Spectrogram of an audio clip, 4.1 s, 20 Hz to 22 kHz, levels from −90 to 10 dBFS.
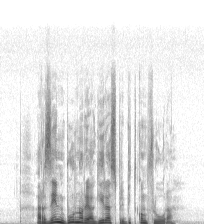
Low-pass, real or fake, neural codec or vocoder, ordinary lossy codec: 19.8 kHz; real; none; none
